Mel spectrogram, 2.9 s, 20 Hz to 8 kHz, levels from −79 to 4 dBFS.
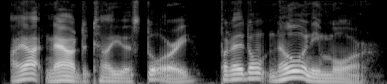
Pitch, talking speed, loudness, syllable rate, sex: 110 Hz, 290 wpm, -19 LUFS, 6.2 syllables/s, male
